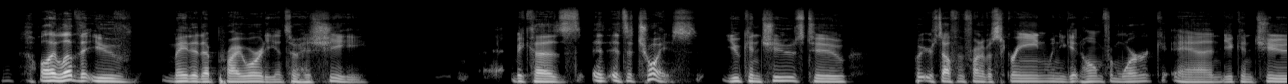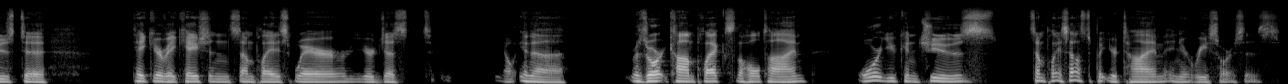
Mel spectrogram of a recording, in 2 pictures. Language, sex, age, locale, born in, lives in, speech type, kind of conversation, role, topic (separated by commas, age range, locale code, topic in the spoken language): English, male, 55-59, en-US, United States, United States, conversation, podcast, host, How does spending time in nature shape our well-being and daily routines?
